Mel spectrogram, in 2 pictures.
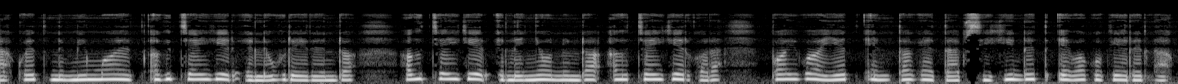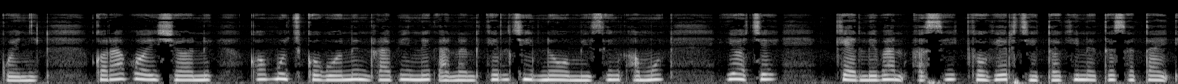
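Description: From start to finish there's a channel delay (comb filtering) problem: one side arrives roughly 0.7 ms late, and once the two are folded to mono the shared sound cancels in evenly spaced notches starting somewhere around 700 Hz. That leaves the speech hollow and phasey the whole way through.

Running alongside it, the top end stops dead at 11.3 kHz, and the s sounds carry a watery, swirly shimmer with metallic chirps and soft, smeared attacks. That's very likely MP3 compression, and the plainly audible damage points to a low bitrate, around 48 kbps.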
